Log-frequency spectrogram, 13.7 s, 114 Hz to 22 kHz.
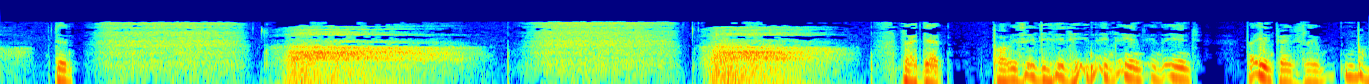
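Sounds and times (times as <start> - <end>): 
forceful exhales and inhales through the nose: 0.0 - 9.0
speech: 0.6 - 1.4, 2.8 - 3.1, 9.0 - 13.6.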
